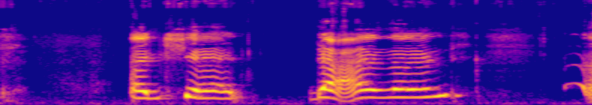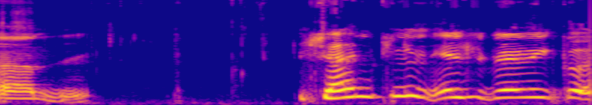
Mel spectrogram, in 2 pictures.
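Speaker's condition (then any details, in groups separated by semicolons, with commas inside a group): Cerebral palsy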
